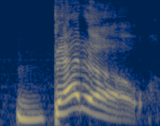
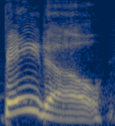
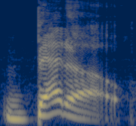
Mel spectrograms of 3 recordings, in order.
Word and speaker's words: Beto: wrong from the jump it's Beto O'Rourke not bado it's Beto did you even know that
